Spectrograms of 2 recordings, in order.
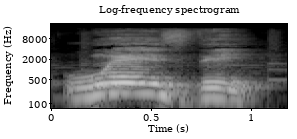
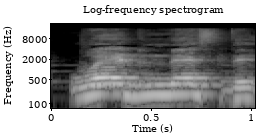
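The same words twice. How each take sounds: First: The d and middle e are left silent. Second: Every letter is pronounced, including the d. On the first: The speaker calls it right. "on prononce juste Wednesday" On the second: The speaker calls it wrong. "à lire toutes les lettres qui sont dans le mot. Wednesday, non"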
